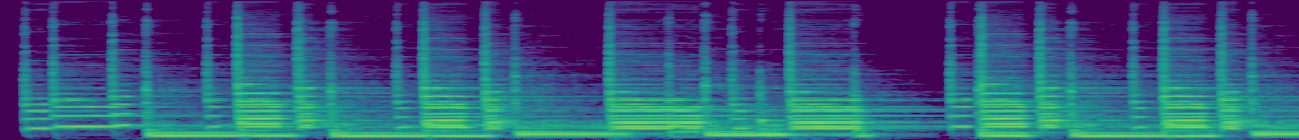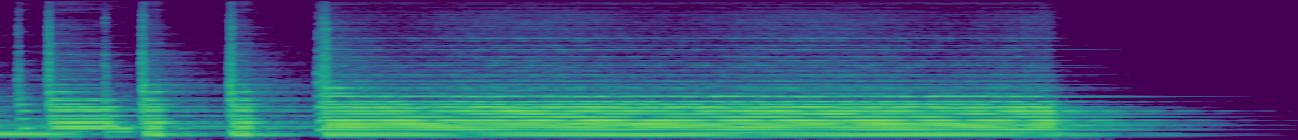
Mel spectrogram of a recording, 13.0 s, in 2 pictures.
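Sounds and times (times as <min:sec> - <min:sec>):
Thomann SP-320 organ: 0:00.2 - 0:12.4.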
